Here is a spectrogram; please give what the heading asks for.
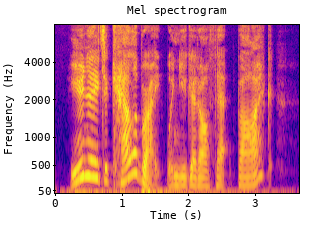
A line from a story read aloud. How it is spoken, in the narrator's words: Max had observed dryly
